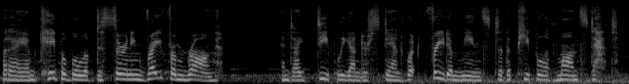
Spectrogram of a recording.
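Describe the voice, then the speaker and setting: A woman's voice: medium pitch, brisk, a little hiss or hum, lightly acted. A woman voicing a cool aloof knight noblewoman. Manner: cool, composed, dry. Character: proud aloof young noblewoman knight, cool and sharp-tongued. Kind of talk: video game voice acting.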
